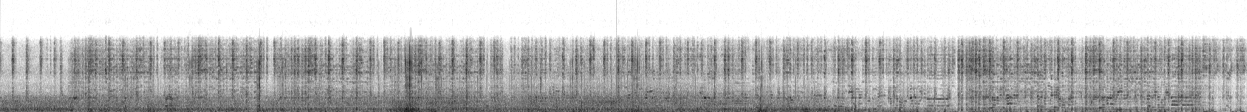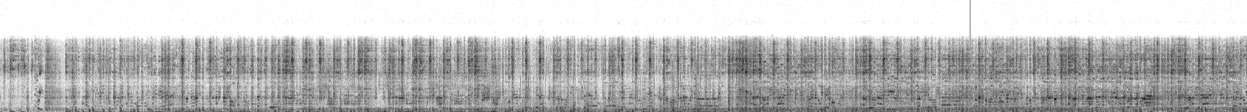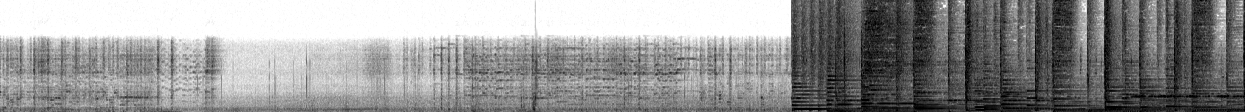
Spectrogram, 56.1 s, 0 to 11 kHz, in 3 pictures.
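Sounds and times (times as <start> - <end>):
car road and engine noise: 0.0 - 16.4, 37.4 - 49.3.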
